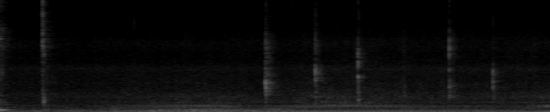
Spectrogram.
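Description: A person chewing hot food close to the microphone: a string of small, sharp mouth clicks and lip smacks, irregularly spaced, over a faint steady hum.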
